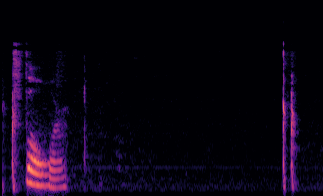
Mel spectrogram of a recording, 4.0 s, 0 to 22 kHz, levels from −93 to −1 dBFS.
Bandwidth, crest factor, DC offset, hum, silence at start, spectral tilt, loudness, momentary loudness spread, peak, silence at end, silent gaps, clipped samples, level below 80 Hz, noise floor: 9.4 kHz; 24 dB; under 0.1%; none; 0.15 s; -4.5 dB/octave; -33 LUFS; 14 LU; -14 dBFS; 0.35 s; none; under 0.1%; -88 dBFS; -81 dBFS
